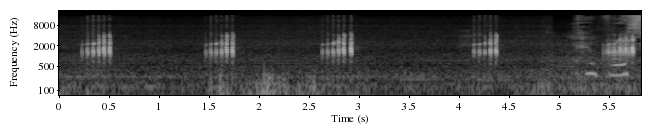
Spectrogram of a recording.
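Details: Small garden toad croaking with its vocal sac inflated: short, rapidly pulsed rattling trills of about a third of a second each, repeated roughly every 1.3 seconds, five bursts in all, over quiet low background rumble.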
